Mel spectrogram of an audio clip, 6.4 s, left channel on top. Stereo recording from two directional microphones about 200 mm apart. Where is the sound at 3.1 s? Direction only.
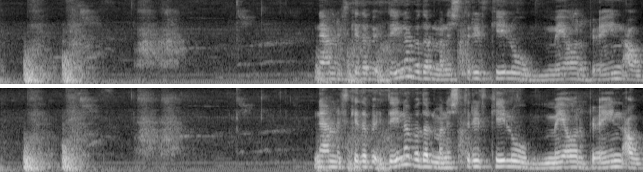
45° right (ahead or behind).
